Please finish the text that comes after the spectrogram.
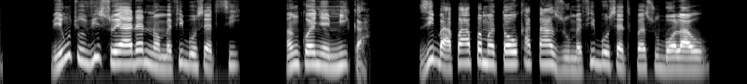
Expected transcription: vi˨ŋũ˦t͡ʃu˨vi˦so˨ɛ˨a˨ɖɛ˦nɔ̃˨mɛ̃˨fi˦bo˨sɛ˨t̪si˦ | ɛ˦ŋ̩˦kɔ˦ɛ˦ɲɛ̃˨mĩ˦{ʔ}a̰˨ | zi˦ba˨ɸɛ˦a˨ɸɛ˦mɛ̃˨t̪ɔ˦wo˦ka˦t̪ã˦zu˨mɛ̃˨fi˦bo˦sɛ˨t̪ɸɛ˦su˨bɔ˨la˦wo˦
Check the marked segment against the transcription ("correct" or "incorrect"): incorrect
